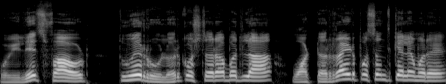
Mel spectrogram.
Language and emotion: Goan Konkani, surprised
